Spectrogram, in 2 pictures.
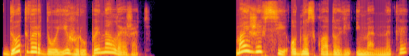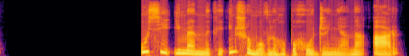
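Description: A woman teacher narrates a scripted lesson in a lively, rising and falling voice that stays mellow and soft-edged. She lays out word forms slowly and distinctly, as if for dictation, and the recording is close and dry, with no room around it. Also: low-pitched, no room sound.

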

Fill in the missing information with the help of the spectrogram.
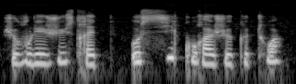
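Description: A woman voicing an eager young male lion cub in a high, excited, childlike voice for a bedtime story. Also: measured pace, no room sound. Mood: sorry. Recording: dull lo-fi dry recording.

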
